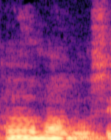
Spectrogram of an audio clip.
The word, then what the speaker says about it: homologous: be homologous? Homologous. Yeah, I said it right the first time, having the same relation. Homologous. Like analogous, but homologous.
